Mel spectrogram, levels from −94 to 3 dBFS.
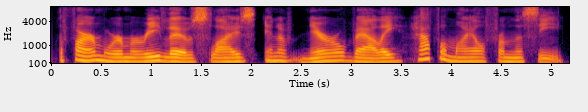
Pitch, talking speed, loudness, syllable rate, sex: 160 Hz, 185 wpm, -18 LUFS, 4.4 syllables/s, female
